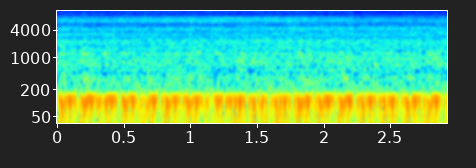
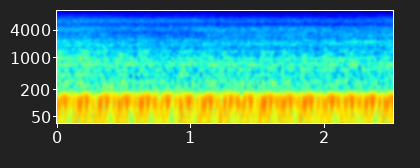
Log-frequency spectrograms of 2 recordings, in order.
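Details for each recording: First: 1970 Chevy C30 V8 with rebuilt Quadrajet, warm at idle with thermostat open: constant airy sucking hiss as air is drawn through a gap from the too-tall, wrong air filter/cleaner assembly. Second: 1970 Chevy C30 V8 with rebuilt Rochester Quadrajet and new fuel pump on original fuel system, warming up: deep even idle that keeps running without stumble or miss.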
